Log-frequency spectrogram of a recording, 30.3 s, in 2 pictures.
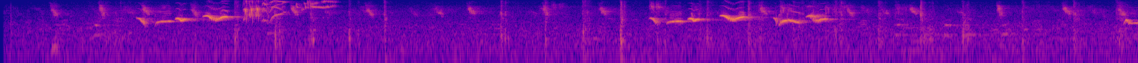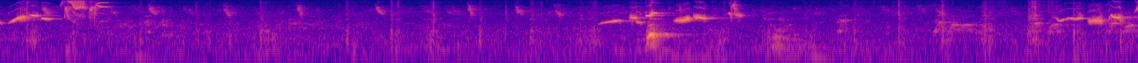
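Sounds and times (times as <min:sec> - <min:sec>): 
faint chirps of other birds: 0:00.4 - 0:30.3
common blackbird fluted whistle song: 0:01.8 - 0:04.6, 0:08.6 - 0:11.3, 0:14.9 - 0:17.3, 0:23.2 - 0:25.2, 0:29.0 - 0:30.3.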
